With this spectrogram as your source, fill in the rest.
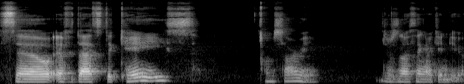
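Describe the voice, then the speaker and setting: Speaking with a French Canadian accent at a fairly slow pace, a man uses medium pitch, ordinary pitch variation and big swings in loudness. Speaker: lip sync competition judge. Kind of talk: video critique.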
